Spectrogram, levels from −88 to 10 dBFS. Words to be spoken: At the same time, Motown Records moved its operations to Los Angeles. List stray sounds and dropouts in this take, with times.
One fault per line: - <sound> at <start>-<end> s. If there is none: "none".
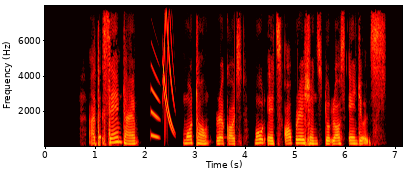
- chirp at 2.1-2.6 s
